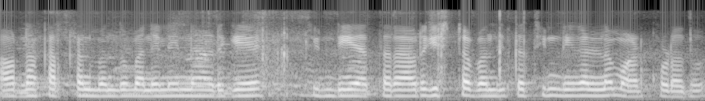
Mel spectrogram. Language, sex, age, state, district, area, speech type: Kannada, female, 30-45, Karnataka, Mandya, urban, spontaneous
